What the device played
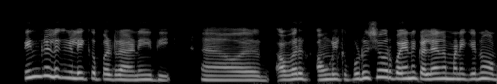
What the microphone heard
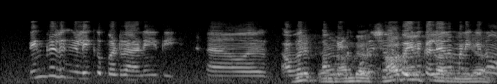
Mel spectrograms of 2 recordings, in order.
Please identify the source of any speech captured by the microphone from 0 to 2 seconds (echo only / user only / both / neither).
echo only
